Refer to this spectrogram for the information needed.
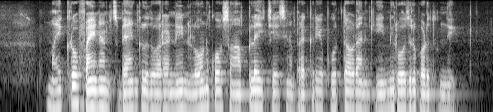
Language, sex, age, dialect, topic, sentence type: Telugu, male, 18-24, Utterandhra, banking, question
